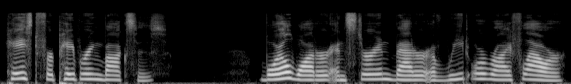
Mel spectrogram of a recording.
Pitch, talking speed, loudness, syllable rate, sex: 220 Hz, 145 wpm, -17 LUFS, 4.5 syllables/s, female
